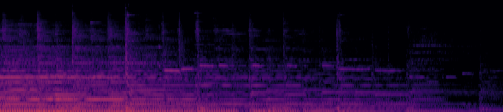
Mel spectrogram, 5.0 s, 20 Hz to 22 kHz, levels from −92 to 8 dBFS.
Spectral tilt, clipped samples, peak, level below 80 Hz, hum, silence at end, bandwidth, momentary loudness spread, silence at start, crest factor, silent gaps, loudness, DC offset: -5.5 dB/octave; under 0.1%; -34 dBFS; -54 dBFS; none; 0 s; 17 kHz; 18 LU; 0 s; 16 dB; none; -51 LUFS; under 0.1%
